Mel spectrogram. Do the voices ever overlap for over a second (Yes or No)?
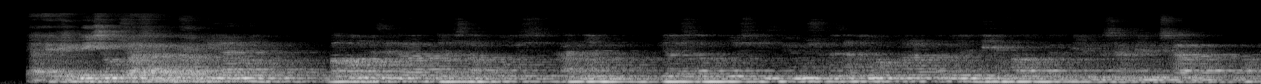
Yes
